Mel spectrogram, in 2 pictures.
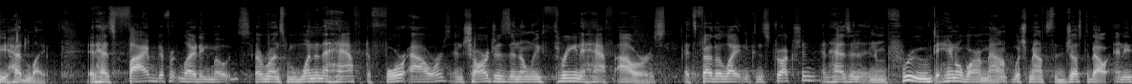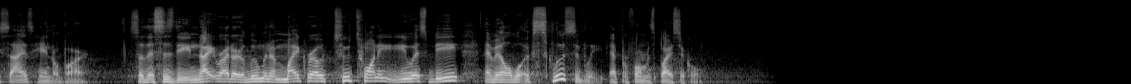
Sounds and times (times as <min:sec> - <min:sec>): Speech: 0:00.0 - 0:18.4.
